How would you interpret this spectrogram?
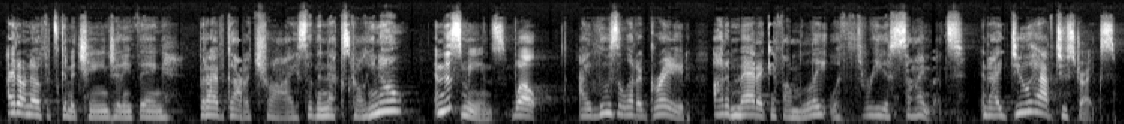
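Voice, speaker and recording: A woman's voice: medium pitch, expressive, normal speed, natural voice. Casting: actress as outspoken, sardonic female college student, driven and emphatic, mid-range voice, reverberant hall stage recording. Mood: frustrated, determined. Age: young adult. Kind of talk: stage-style audio play dialogue. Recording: echoey hall with long reverb.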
